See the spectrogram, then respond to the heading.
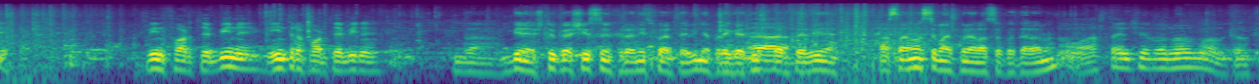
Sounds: Bird, inside a small room, Pigeon, Speech

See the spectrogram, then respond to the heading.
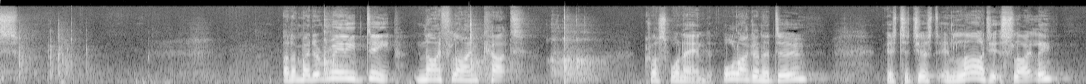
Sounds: Speech

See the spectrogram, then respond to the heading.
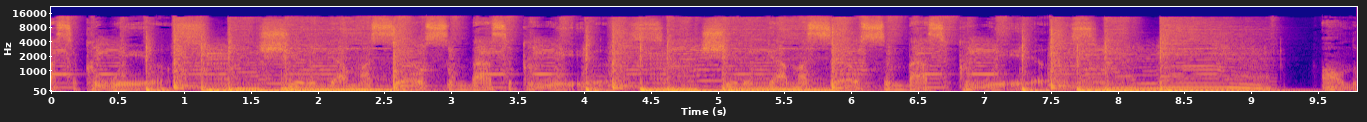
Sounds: Music

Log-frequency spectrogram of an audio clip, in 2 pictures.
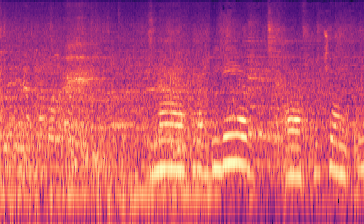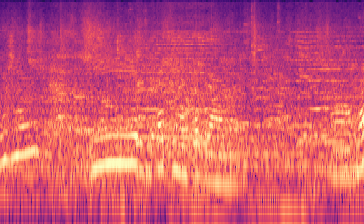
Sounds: Music, Speech

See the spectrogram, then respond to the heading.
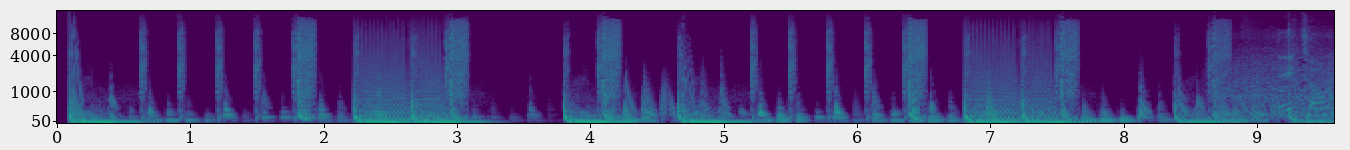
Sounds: Speech, Music, Drum machine

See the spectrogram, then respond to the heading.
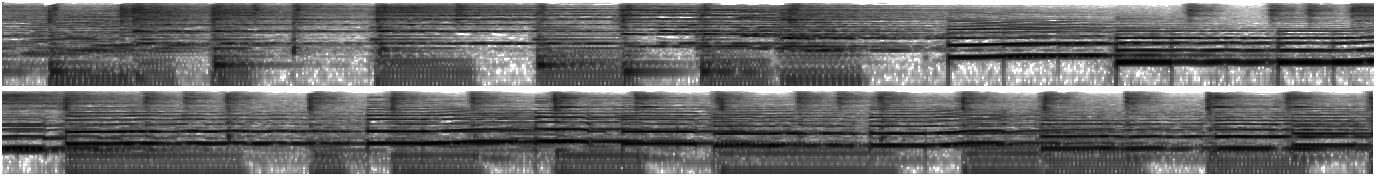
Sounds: Music, Musical instrument

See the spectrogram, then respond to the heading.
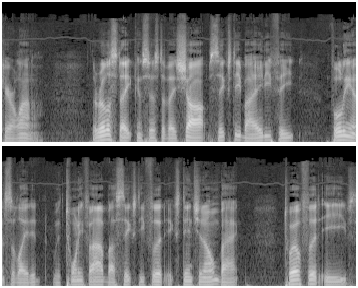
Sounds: Speech

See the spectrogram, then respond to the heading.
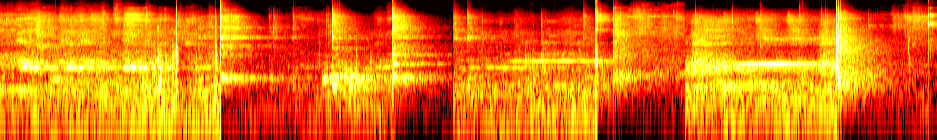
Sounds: Ping, Music

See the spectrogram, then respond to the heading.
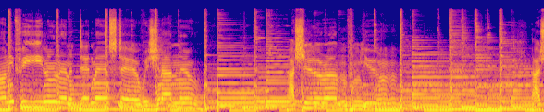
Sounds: Music

